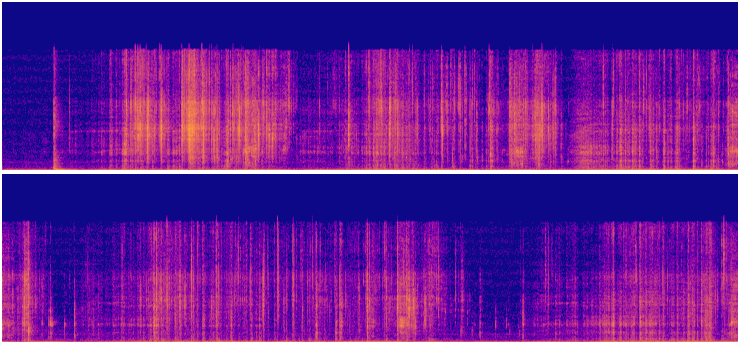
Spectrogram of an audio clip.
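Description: A hand-sized, solid yellow oval bar of dry soap with an embossed logo is held in the palm and carved with a red-handled knife that cuts crumbly curls. Steady, dry scraping and crackling crunches run throughout, with bright, tearing crinkles over a low, soft rumble. The sound swells and dips with each stroke but never stops.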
